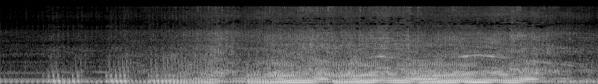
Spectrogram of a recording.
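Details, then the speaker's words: Kazuma Meerkat 50cc ATV started on choke, then choke off and warming up: the small single buzzes unevenly at first, then climbs into a steady rev and settles back, running clean with no knocks. Normal revving. "hit the button then that's all she wrote fires right up give it a few seconds to warm up"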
